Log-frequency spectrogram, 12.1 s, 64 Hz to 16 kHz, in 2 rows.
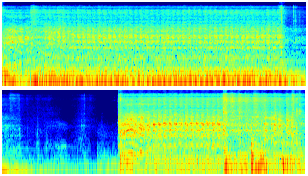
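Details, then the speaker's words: Long-parked Chevy C20 V8 on first revival attempts after distributor work with number one set at top dead center. It runs rough for several seconds, fades and dies, then catches again; it won't stay running, cause unclear. "I was trying to keep it running trying to start it okay okay foreign [Music] she's just like wanting to be on fire"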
